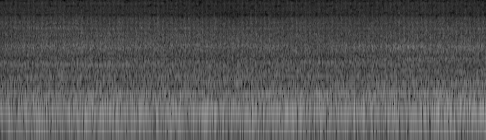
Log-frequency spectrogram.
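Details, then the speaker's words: Toyota Wigo after replacing a wire and terminal and clearing codes: even, steady idle with constant hum and no misfire or rattle, check engine light gone. "smooth na yung andar so smooth na yung andar"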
